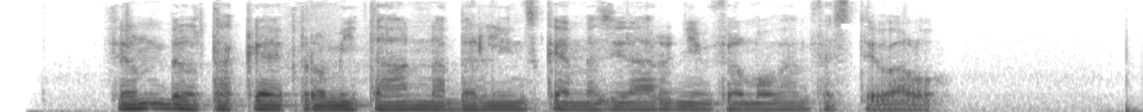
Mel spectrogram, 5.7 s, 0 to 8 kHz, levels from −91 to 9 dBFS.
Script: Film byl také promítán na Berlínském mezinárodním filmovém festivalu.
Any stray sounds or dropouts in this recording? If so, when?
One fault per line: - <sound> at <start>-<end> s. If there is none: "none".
none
